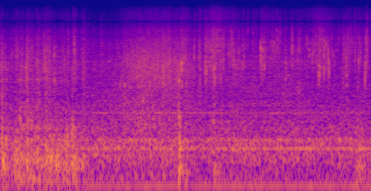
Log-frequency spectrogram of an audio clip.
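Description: Pickling cucumbers, regular cucumbers and peppers washed under running water after a harvest: a steady, loud gushing splash that continues throughout, with no talking.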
